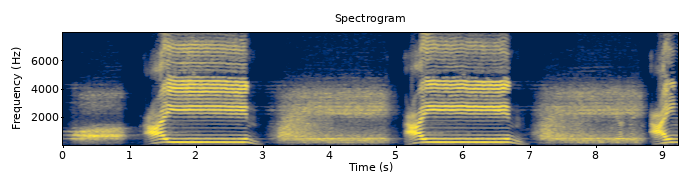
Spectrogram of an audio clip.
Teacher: عین کو وسط حلق سے ادا کریں گے، جہاں سے ہا ادا کیا وہیں سے عین کو ادا کرنا ہے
